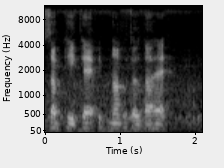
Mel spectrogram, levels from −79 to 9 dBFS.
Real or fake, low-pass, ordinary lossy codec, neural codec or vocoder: fake; 10.8 kHz; Opus, 64 kbps; codec, 44.1 kHz, 7.8 kbps, Pupu-Codec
